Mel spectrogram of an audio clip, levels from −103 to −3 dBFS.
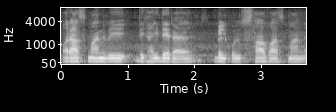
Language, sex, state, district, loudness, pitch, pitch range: Hindi, male, Himachal Pradesh, Shimla, -21 LUFS, 115 Hz, 110-115 Hz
